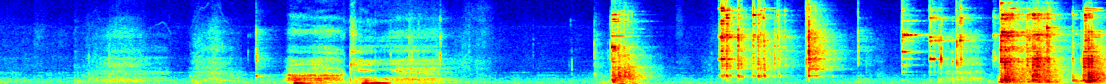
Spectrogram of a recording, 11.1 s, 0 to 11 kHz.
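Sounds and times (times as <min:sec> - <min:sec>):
hand tools and metal parts clattering: 0:07.2 - 0:11.0.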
